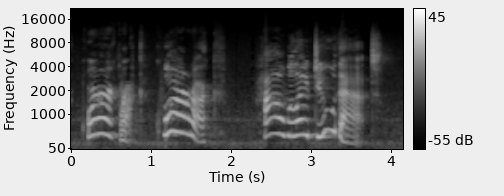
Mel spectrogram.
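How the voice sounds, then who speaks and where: A woman uses a put-on character voice. It is squeaky and extremely high in pitch. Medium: read story.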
